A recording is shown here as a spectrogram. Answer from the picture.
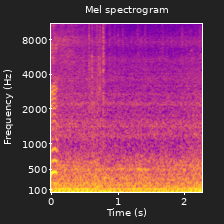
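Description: Heavy truck driving steadily, its engine and tyre drone heard from inside the cab as a constant low rumble.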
